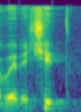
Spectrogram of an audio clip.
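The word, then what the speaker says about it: בראשית: Por eso el libro de Génesis en hebreo se pronuncia Bereshit, que es la primera palabra que sale de la revelación de Dios, que quiere decir en el principio.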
